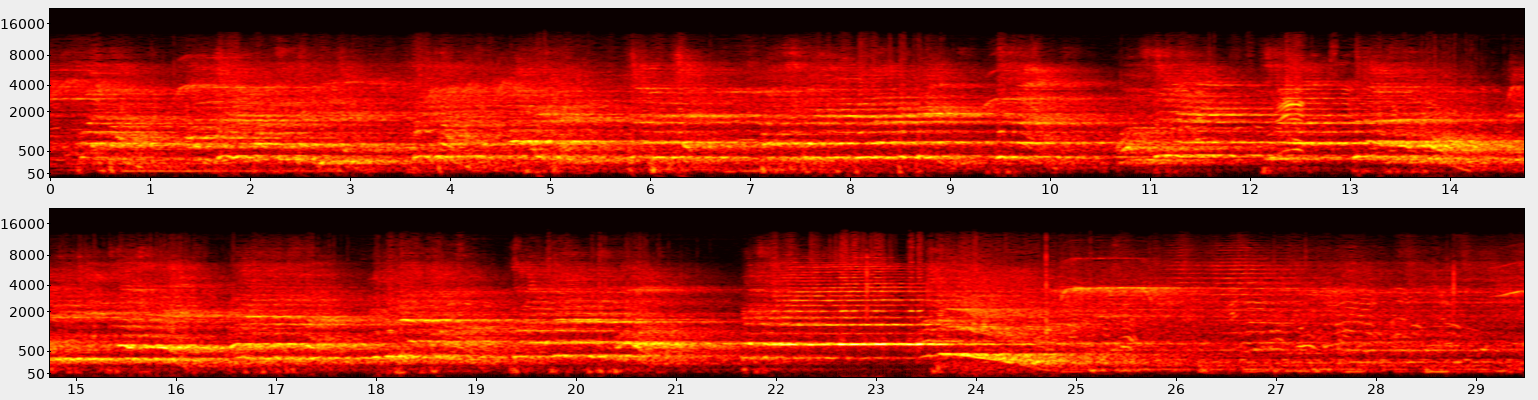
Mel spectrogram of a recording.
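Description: Arena music with a thudding beat and a voice held in long, drawn-out notes, over crowd noise in a large hall during the boxers' ring introductions.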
